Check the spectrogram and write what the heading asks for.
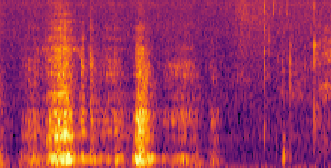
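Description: Quiet workshop room tone with two faint, brief murmurs in the first second and one small click near the end.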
